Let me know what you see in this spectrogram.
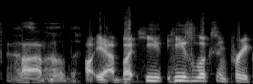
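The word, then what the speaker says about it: Osvald: I believe his name is pronounced as Oswald. It's like O-S-V-A-L-D. Oswald.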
